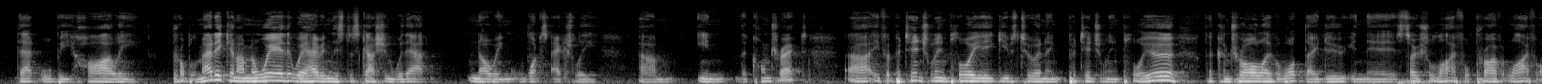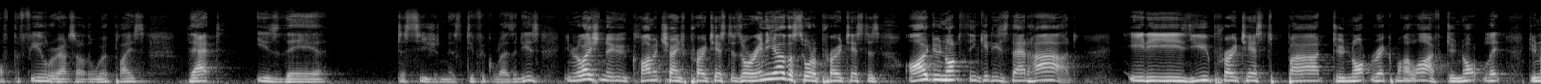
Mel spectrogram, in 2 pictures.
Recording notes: It's the first live episode of Looking Forward! Recorded at the Australian Libertarian Society's Friedman Conference last month. In a crowded theatre.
